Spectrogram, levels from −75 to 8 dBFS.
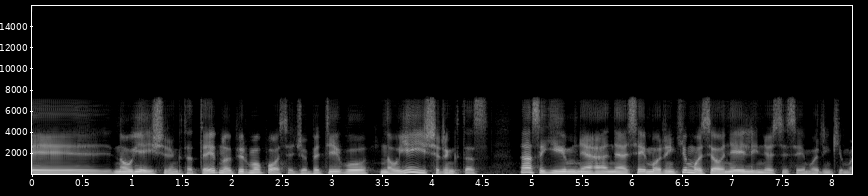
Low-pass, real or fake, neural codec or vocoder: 7.2 kHz; fake; codec, 16 kHz, about 1 kbps, DyCAST, with the encoder's durations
